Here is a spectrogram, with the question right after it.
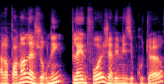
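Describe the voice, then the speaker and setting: A man speaks at a fairly quick pace with a medium pitch and a somewhat breathy voice. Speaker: comedian and podcaster. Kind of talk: casual chat. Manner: halting.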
